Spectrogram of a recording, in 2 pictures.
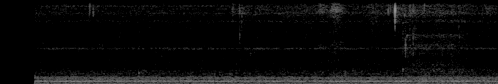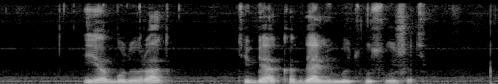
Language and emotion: Russian, neutral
